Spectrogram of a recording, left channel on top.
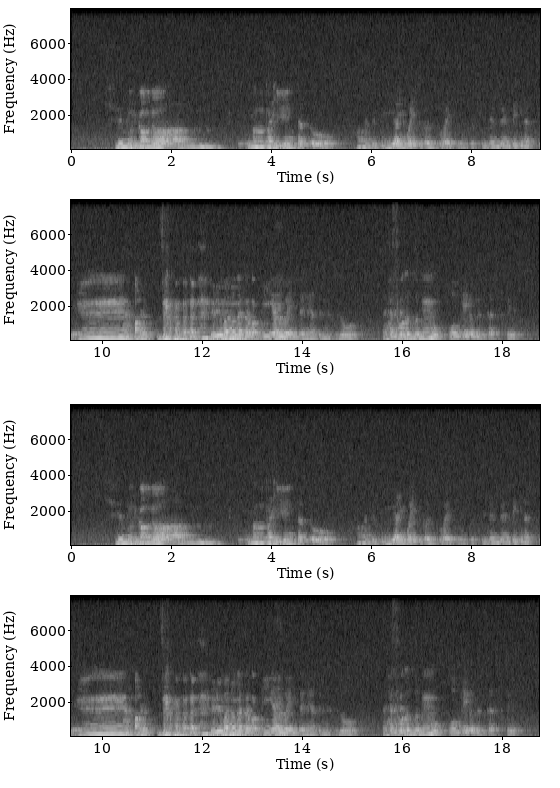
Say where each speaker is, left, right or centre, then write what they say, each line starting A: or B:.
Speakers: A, on the left; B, on the left.
A: 趣味は、
B: 何か、あの、うん、
A: えー最近だと、
B: 今の時、うん、
A: なんか DIY とかにトライしようとして全然できなくて、
B: へえ、
A: <laughs>
B: あ、ぜ、<laughs>
A: 車の中
B: へえ、なんか、
A: DIY
B: うん。
A: みたいなのやってるんですけど、なかなかちょっと木工系が難しくて
B: あ、そうなんですね。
